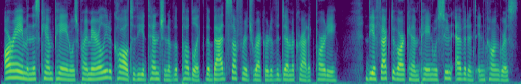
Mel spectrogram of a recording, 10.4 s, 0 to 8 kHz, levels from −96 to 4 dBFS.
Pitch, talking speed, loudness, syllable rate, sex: 185 Hz, 190 wpm, -19 LUFS, 5.4 syllables/s, female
